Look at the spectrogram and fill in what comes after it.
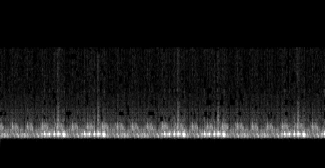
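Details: High, shrill cricket chirps, each a rapid cluster of tiny pulses, returning at a regular pace of about two per second over a soft constant hiss, without birds, people or other background sounds.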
